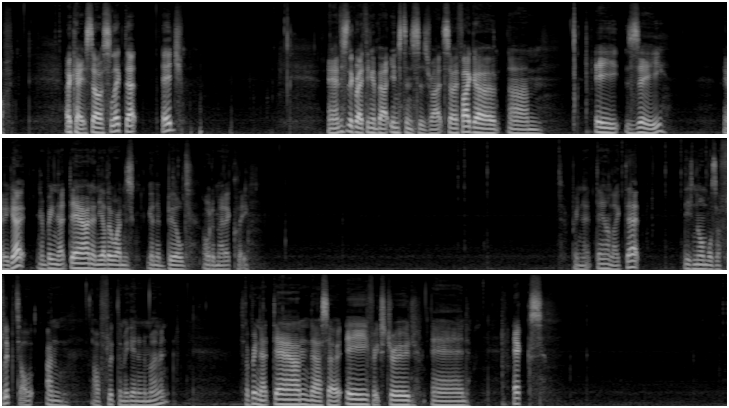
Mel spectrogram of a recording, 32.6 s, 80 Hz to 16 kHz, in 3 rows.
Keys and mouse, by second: 1.5-4.8 middle drag, 8.7 e, 9.3 z, 17.6 click, 18.0-19.2 middle drag, 19.7 middle click, 20.8 shift+middle click, 25.6 middle click, 27.1 e, 29.2 x, 32.4 click.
